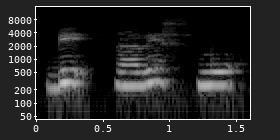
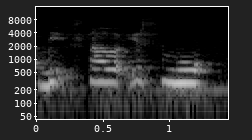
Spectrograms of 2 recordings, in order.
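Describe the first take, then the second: First: The words run together without any break. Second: The words are split with a break before ismu. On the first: The speaker calls it right. "membacanya bi salismu langsung ya" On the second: The speaker calls it wrong. "Kenapa nggak bi sal ismu?"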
